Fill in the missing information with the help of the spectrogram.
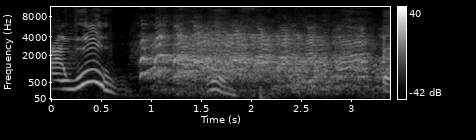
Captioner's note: audience laughs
